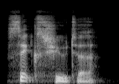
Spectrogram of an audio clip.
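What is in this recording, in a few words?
"six-shooter", British English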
